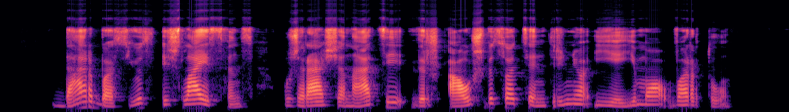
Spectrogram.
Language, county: Lithuanian, Šiauliai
